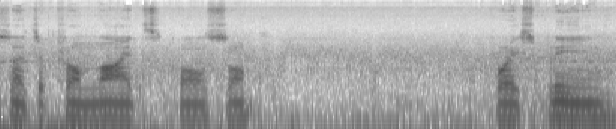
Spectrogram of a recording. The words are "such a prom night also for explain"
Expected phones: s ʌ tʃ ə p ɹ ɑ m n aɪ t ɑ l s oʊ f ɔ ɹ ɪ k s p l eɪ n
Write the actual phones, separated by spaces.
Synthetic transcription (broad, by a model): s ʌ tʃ ə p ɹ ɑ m l aɪ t ɑ l s oʊ f ɔ ɹ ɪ k s p l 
